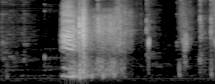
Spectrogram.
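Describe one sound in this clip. A pickaxe chips at stone.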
